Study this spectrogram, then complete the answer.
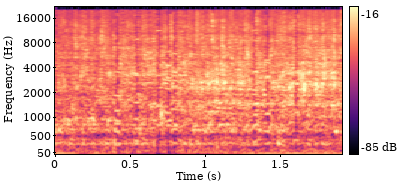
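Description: Water flowing through the three-stage Lotus Clear Pond 18 filter at a koi pond, a steady rushing, splashing hiss with no pauses, close and fairly loud, no voices.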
